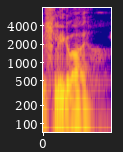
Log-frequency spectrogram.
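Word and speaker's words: schlegelii: I always pronounce it Schlegeli.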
